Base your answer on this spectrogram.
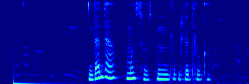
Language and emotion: Russian, neutral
